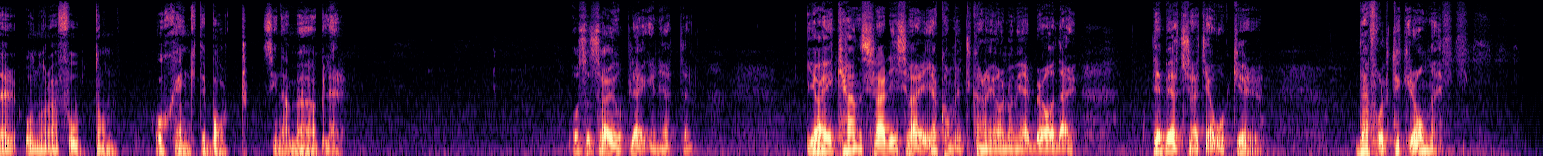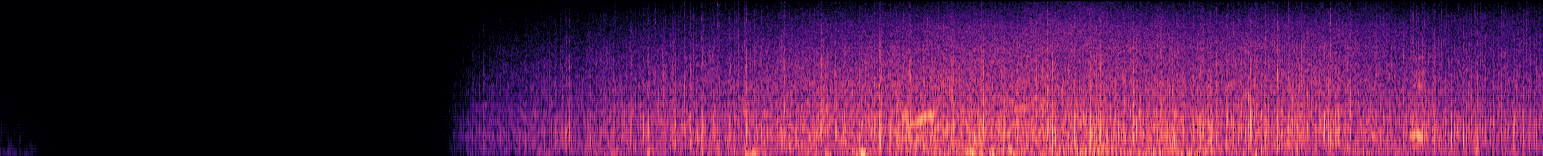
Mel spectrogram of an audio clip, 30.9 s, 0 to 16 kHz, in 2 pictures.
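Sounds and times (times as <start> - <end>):
speech: 0.0 - 3.5, 5.7 - 7.0, 8.0 - 12.7, 13.6 - 14.7
heavy rain striking surfaces: 19.9 - 30.8.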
